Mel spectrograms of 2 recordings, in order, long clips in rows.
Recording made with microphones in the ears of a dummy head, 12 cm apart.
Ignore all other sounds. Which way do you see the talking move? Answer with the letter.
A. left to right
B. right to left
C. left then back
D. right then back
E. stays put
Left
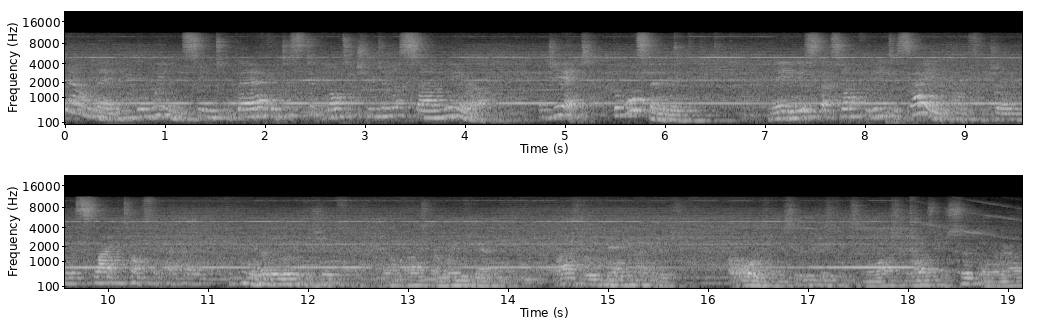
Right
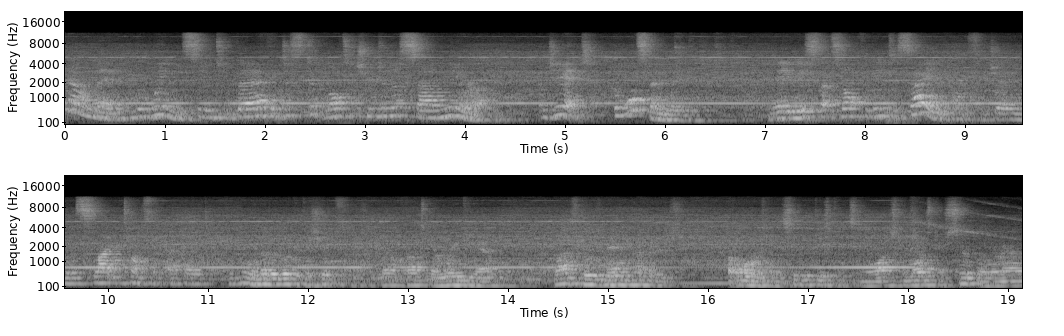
A.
